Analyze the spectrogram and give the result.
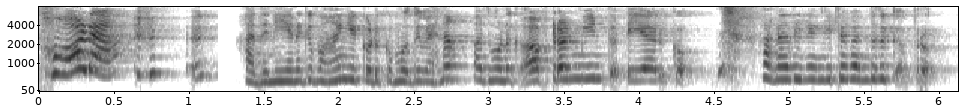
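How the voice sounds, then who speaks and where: A woman's voice: steady tone, rapid-fire, fairly bright tone. A woman voicing a fiery, emotional young woman in a cartoon, speaking with a Madurai Tamil accent and scolding through tears. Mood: hurt scolding. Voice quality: very high, squeaky cartoon voice. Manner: teary, scolding, sulky. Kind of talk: animated cartoon dialogue.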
